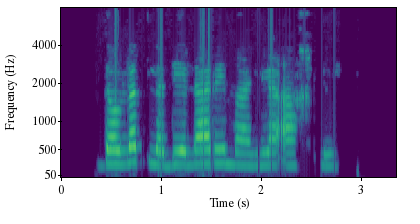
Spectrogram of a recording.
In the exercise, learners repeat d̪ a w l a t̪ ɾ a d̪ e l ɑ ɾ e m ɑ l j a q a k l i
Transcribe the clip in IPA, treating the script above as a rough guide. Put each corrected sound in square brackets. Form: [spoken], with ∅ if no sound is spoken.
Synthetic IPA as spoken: d̪ a w l a t̪ [l] a d̪ e l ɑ ɾ e m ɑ l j a [ʔ] a [x] l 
